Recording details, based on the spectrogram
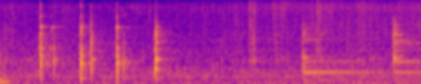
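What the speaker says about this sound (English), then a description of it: "we should hear a nice sizzle as we do" Onions and celery sizzle softly in grease in a pan while a wooden spoon knocks and scrapes several times against the cookware in short, uneven clacks.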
